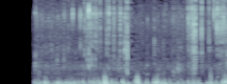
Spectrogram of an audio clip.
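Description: Gentle river waves lapping and splashing at a stony bank, with wind buffeting the microphone, starting a moment in.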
